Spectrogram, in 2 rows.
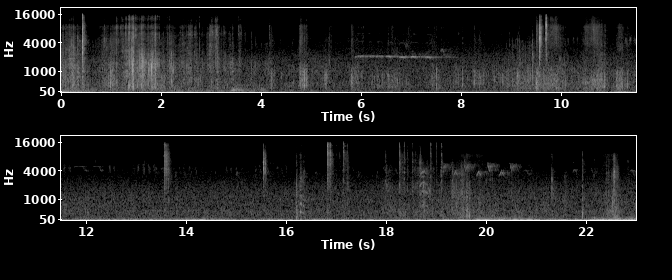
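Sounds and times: tent fabric rustling and flapping: 0:00.0 - 0:05.6, 0:22.3 - 0:23.0
footsteps on gravel: 0:00.0 - 0:11.4
birds chirping faintly: 0:00.0 - 0:23.0.

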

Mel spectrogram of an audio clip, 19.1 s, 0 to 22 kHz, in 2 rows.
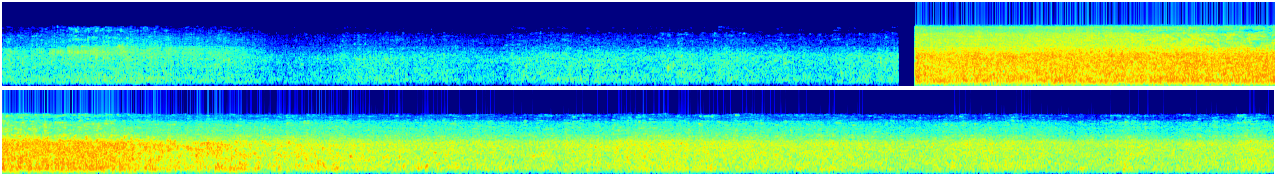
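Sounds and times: model plane propeller noise: 0:00.0 - 0:02.1
rushing airflow: 0:06.8 - 0:13.7.

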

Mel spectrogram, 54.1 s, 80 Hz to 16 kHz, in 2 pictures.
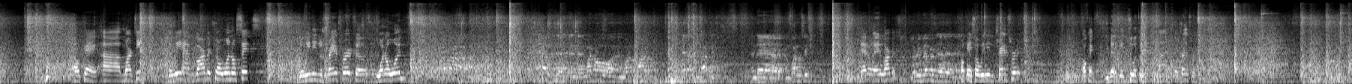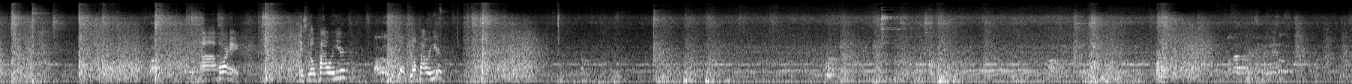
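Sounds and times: electrical hum: 0:00.0 - 0:54.0
heavy demolition bangs and thuds: 0:21.2 - 0:31.6, 0:36.3 - 0:39.6, 0:48.4 - 0:54.0
demolition knocks and bangs: 0:22.3 - 0:31.2.

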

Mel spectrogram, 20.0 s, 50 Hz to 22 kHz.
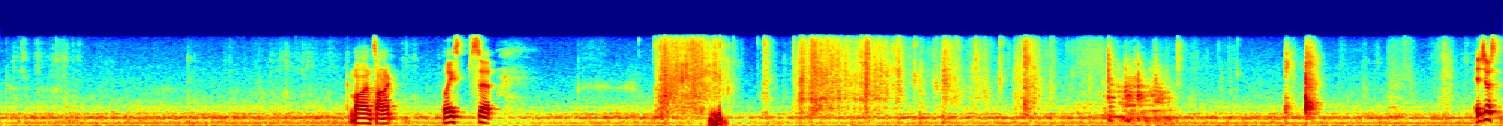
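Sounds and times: steady low hum: 0:00.0 - 0:20.0
plastic wrap crinkling: 0:08.7 - 0:14.2.

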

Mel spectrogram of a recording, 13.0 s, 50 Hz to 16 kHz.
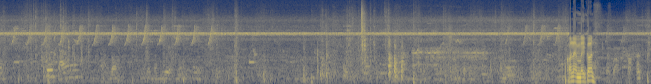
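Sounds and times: high-pitched insect drone: 0:00.0 - 0:13.0
scattered clicks and knocks: 0:06.0 - 0:08.4.

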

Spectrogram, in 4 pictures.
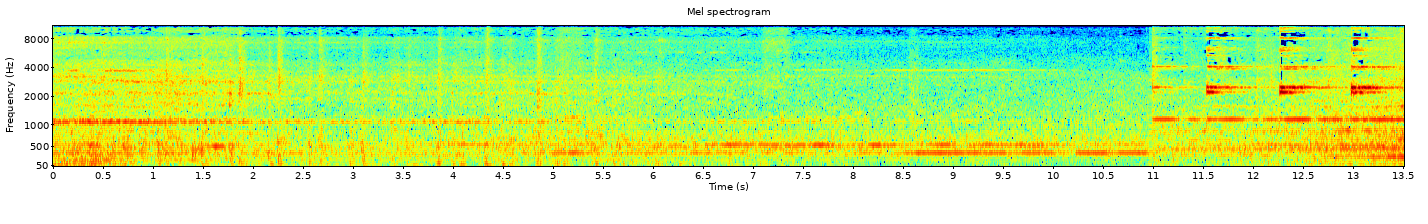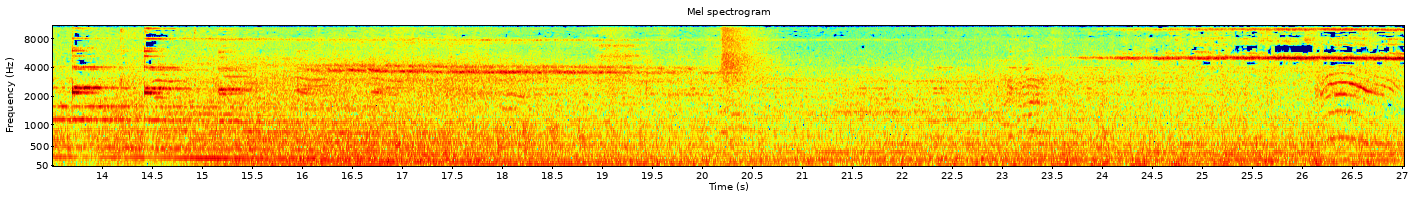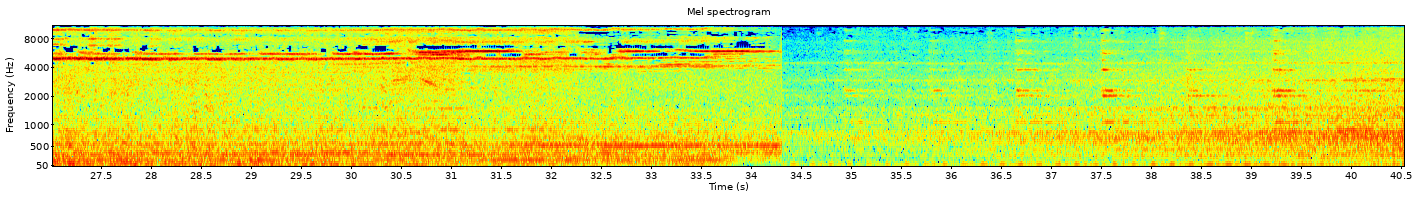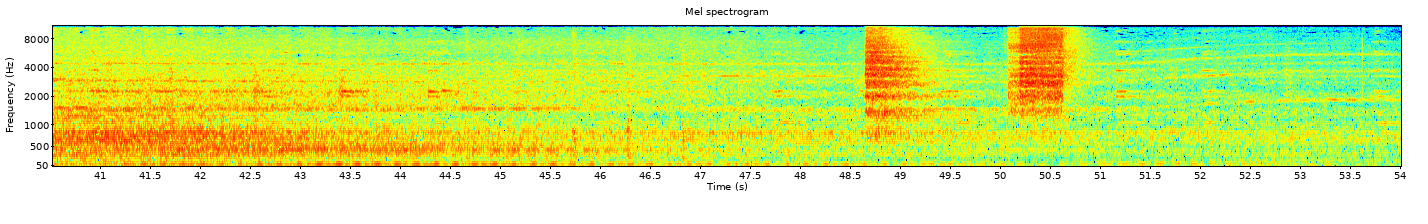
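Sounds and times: train rolling past: 0:00.0 - 0:54.0
diesel locomotive engine rumble: 0:11.0 - 0:54.0
train wheels squealing: 0:11.2 - 0:20.7, 0:23.6 - 0:34.3, 0:43.5 - 0:54.0.

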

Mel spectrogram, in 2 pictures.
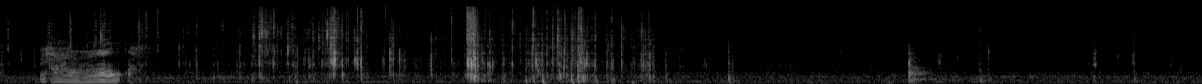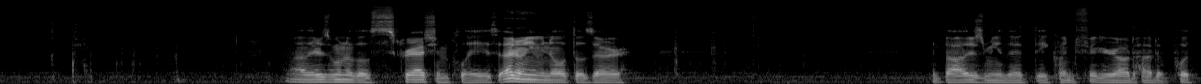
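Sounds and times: card pack wrapper tearing and crinkling: 0:00.0 - 0:06.7.

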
